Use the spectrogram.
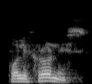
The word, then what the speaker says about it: Polychronis: Well, while he gets that situated, Connie, how would you pronounce his full name? Polychronis? Polychronis.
